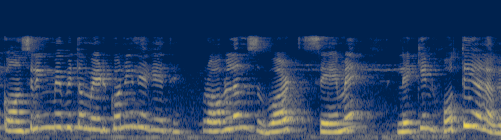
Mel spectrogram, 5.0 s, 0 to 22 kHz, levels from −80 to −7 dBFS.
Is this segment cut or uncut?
cut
